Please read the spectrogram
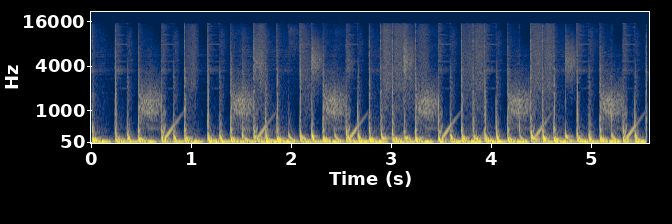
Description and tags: hip hop beat 21
sound song sample loop
beat, dance, disko, Dj, hip, hop, lied, loop, rap, RB, sample, song, sound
